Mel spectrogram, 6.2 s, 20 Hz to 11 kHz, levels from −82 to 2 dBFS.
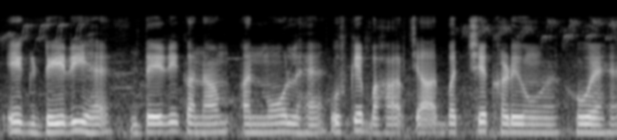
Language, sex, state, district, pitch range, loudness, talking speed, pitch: Hindi, male, Uttar Pradesh, Jalaun, 145-160 Hz, -17 LUFS, 155 wpm, 150 Hz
